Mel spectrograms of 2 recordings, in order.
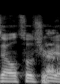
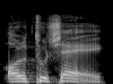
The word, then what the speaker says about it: Altucher: Altucher, right? – Close. Yeah, James Altucher, yeah. – Altucher. It's Italian. Altucher.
